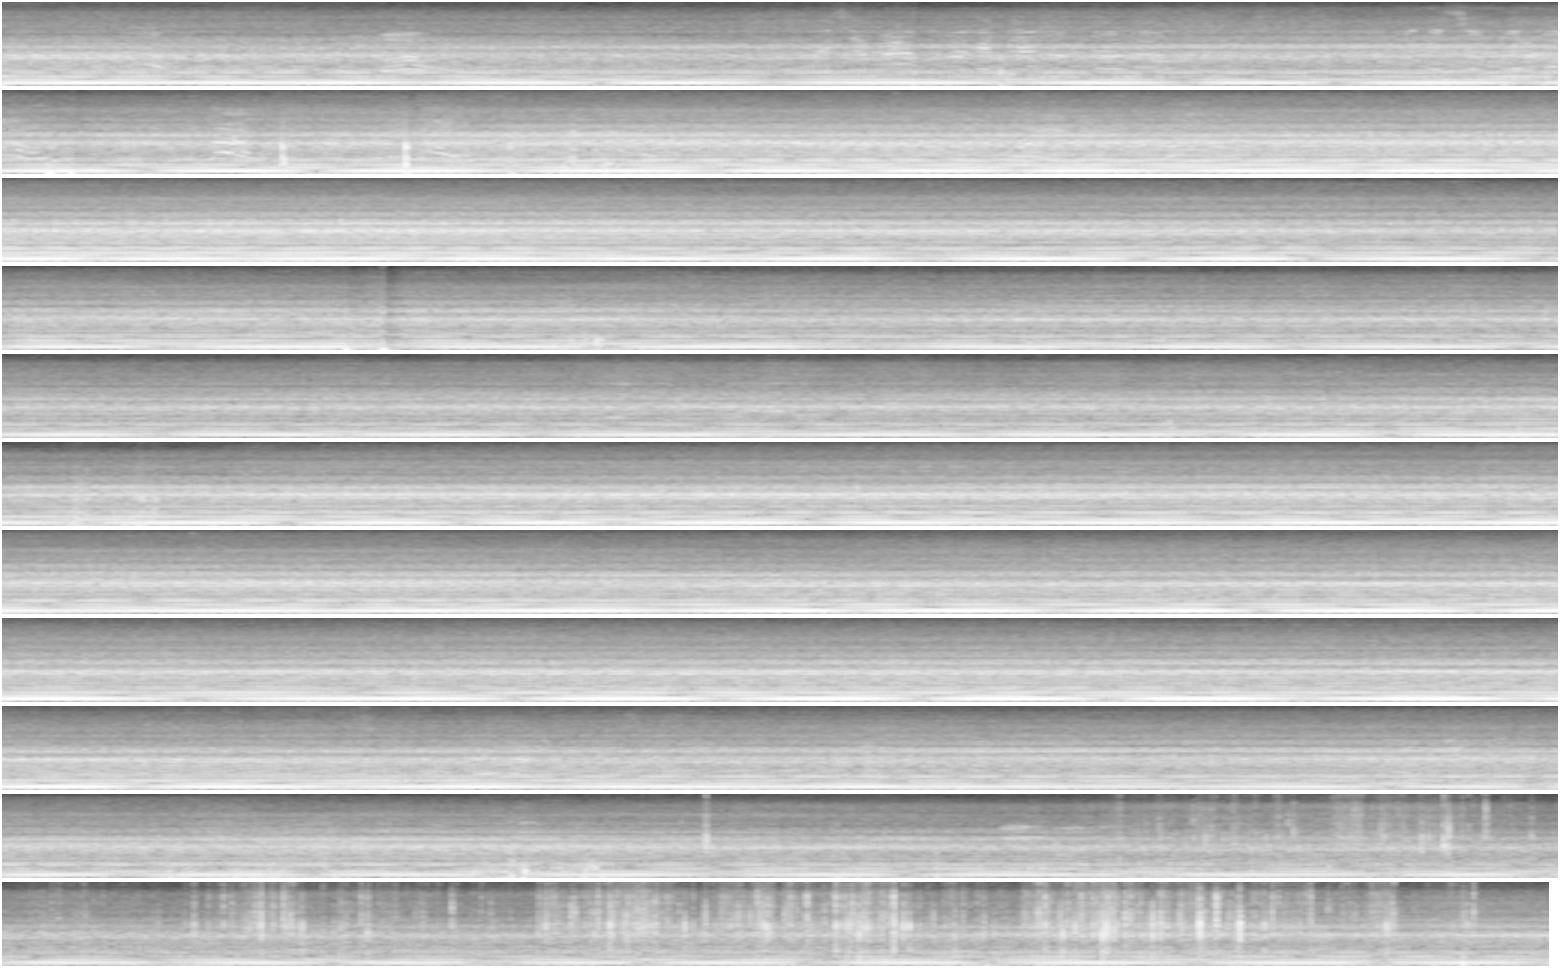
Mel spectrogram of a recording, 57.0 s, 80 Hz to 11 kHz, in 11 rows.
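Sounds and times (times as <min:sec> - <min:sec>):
outboard motor running: 0:00.0 - 0:57.0
wind: 0:00.0 - 0:57.0
rushing water: 0:50.4 - 0:57.0.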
